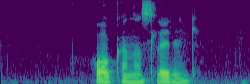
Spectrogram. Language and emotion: Russian, neutral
